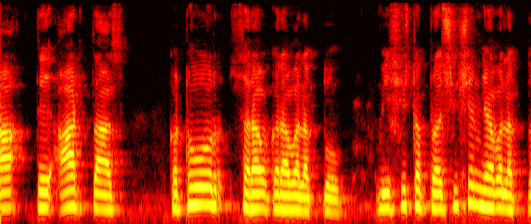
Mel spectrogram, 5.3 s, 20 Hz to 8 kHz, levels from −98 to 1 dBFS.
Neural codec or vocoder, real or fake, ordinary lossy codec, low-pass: codec, 16 kHz, 16 kbps, FunCodec, trained on LibriTTS, 50 frames a second; fake; none; none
